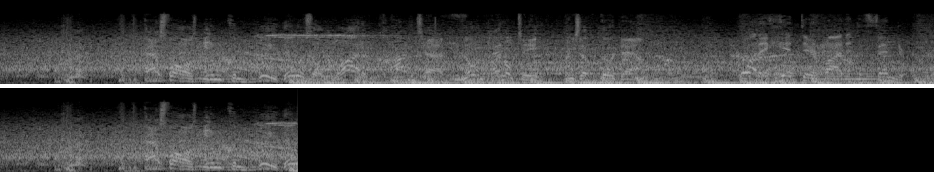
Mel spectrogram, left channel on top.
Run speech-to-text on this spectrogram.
Pass ball is incomplete. There was a lot of contact. No penalty. Brings up third down. What a hit there by the defender.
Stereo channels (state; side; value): drops out; right; at 3.0 s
